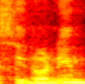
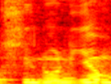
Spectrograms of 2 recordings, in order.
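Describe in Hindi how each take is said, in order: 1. शब्द का अंत छोटी 'nim' ध्वनि से होता है। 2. शब्द का अंत लंबी 'nium' ध्वनि से होता है। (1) "मैं सिनोनिम बोलता हूँ" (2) "कुछ लोग सिनोनियम बोलते हैं"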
